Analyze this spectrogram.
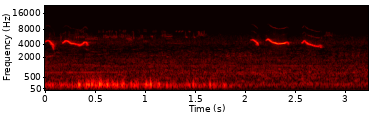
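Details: Crested lark at Israel's Poleg swamp on 7 April 2022 gives two short phrases of bright, wavering whistles, each a few rising-and-falling notes, separated by a pause filled with low rumbling noise.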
